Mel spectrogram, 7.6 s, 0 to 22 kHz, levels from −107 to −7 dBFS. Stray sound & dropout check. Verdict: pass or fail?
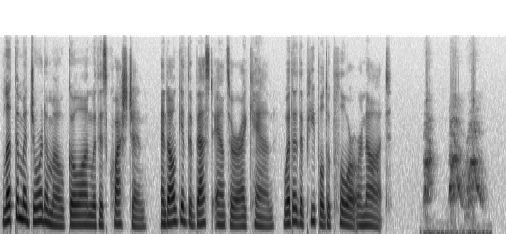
fail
